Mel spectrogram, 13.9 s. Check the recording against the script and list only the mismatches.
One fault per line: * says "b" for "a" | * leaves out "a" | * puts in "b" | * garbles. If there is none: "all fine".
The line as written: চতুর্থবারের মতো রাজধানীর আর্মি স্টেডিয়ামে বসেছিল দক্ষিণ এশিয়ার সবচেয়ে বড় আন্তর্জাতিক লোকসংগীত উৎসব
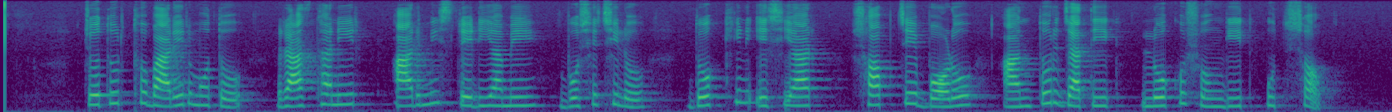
all fine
